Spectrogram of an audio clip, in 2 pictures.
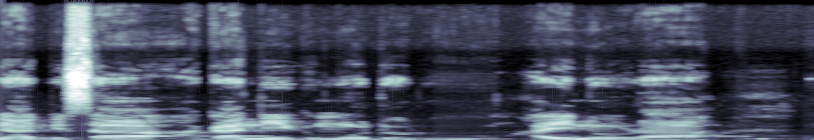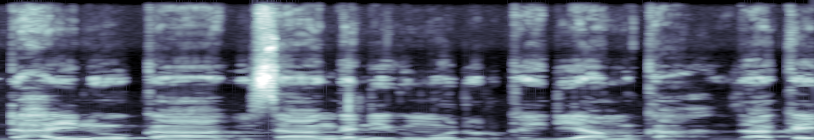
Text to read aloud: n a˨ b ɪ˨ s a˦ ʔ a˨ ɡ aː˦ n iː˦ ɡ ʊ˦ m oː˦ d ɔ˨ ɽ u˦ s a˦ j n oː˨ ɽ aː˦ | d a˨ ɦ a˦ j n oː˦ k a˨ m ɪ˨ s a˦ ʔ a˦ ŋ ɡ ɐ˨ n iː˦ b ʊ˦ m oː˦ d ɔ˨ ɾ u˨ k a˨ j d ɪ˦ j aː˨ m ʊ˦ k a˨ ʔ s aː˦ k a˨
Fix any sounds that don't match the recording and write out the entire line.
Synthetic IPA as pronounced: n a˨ b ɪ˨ s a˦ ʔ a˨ ɡ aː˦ n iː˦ ɡ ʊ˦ m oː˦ d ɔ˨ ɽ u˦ h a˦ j n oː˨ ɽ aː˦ | d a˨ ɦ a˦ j n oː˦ k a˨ b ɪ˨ s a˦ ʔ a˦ ŋ ɡ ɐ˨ n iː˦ ɡ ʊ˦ m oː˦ d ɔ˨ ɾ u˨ k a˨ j d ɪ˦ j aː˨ m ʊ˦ k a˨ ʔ z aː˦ k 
